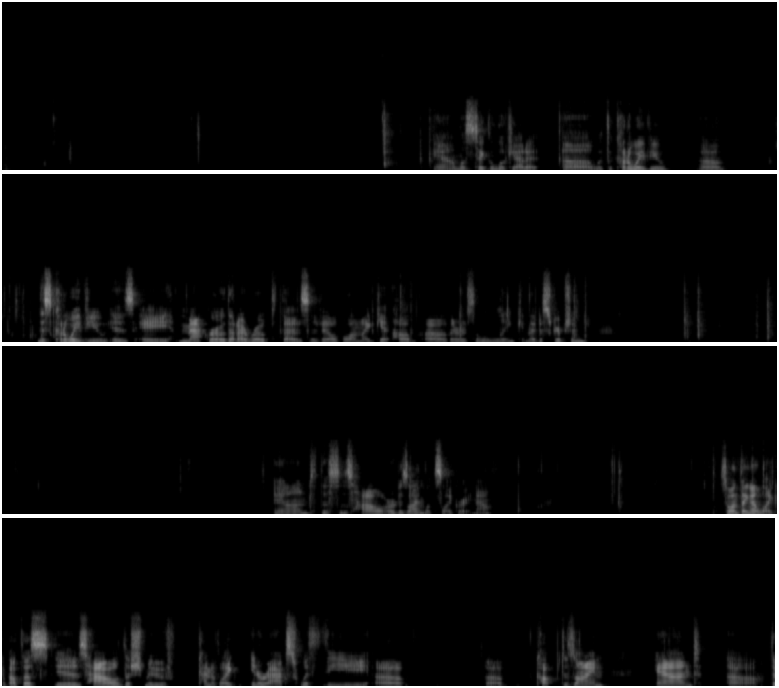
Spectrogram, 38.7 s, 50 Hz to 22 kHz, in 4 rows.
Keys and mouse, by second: 1.3 shift+right click, 5.3 middle click, 6.4 middle click, 7.8 click, 9.8 click, 10.3 2, 11.9 click, 13.2 middle click, 14.5 middle click, 15.4 v, 16.9 7, 18.5 v, 19.1 shift+6, 21.7 click, 27.1 middle click.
